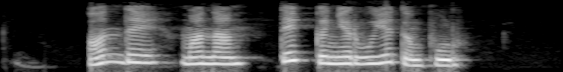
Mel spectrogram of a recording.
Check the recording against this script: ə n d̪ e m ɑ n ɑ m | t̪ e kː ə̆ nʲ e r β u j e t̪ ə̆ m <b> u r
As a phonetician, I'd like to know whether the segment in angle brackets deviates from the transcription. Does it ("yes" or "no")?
yes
